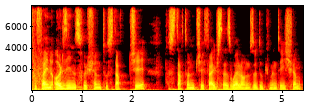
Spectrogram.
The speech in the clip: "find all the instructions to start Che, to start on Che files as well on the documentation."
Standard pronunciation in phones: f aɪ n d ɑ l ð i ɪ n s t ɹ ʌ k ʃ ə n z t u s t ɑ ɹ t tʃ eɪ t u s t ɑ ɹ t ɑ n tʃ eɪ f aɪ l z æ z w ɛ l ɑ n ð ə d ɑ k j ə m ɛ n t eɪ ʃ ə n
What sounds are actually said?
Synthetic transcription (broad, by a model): f aɪ n d ɑ l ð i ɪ n s t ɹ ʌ k ʃ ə n t u s t ɑ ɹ t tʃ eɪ t u s t ɑ ɹ t ɑ n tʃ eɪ f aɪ l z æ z w ɛ l ɑ n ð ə d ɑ k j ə m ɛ n t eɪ ʃ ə n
